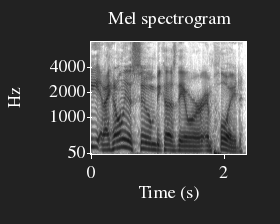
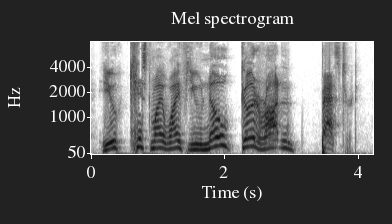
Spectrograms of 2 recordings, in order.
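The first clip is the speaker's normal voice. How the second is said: play-acted, seething, furious, high-pitched tirade; 5 semitones higher than usual. Retelling what Ric Flair said to Bischoff: imitating Ric Flair's fury. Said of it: "He's delivered it with such fury".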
